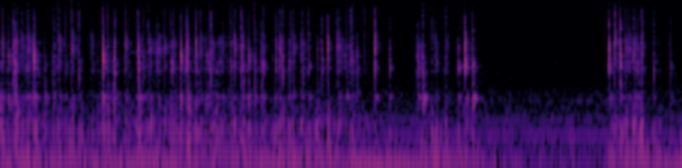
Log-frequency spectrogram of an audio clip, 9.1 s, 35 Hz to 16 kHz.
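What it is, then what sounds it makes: Mechanical keyboard with metal case and plastic keycaps. A Space65 Cybervoyager 65% mechanical keyboard, with a white-gold aluminum case, carbon fiber plate, Holy Panda tactile switches and plastic keycaps, is typed on steadily with the fingertips of both hands. It gives a fast run of sharp, bright clacks with a low thock beneath. Around six and a half seconds the typing trails off into near silence, then picks up again briefly at the end.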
